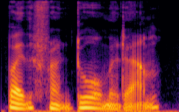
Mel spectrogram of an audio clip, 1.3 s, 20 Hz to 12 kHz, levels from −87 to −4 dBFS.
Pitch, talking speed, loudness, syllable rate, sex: 145 Hz, 225 wpm, -18 LUFS, 6.1 syllables/s, female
